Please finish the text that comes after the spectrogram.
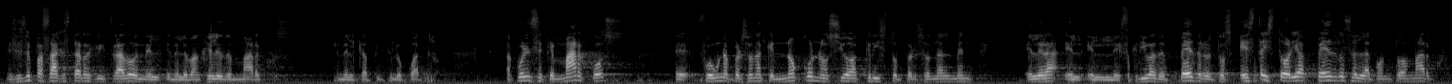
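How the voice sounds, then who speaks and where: A man preaching a sermon as pastor, animated, acting out the voices in the stories he tells. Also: a little high, breathy edge. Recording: long church hall reverb.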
